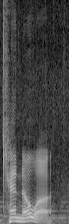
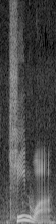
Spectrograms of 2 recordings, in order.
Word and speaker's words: quinoa: heard it said what what's the correct pronunciation give it give it to me phonetically and then I will know is it kinoa qu quinoa oh I have heard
